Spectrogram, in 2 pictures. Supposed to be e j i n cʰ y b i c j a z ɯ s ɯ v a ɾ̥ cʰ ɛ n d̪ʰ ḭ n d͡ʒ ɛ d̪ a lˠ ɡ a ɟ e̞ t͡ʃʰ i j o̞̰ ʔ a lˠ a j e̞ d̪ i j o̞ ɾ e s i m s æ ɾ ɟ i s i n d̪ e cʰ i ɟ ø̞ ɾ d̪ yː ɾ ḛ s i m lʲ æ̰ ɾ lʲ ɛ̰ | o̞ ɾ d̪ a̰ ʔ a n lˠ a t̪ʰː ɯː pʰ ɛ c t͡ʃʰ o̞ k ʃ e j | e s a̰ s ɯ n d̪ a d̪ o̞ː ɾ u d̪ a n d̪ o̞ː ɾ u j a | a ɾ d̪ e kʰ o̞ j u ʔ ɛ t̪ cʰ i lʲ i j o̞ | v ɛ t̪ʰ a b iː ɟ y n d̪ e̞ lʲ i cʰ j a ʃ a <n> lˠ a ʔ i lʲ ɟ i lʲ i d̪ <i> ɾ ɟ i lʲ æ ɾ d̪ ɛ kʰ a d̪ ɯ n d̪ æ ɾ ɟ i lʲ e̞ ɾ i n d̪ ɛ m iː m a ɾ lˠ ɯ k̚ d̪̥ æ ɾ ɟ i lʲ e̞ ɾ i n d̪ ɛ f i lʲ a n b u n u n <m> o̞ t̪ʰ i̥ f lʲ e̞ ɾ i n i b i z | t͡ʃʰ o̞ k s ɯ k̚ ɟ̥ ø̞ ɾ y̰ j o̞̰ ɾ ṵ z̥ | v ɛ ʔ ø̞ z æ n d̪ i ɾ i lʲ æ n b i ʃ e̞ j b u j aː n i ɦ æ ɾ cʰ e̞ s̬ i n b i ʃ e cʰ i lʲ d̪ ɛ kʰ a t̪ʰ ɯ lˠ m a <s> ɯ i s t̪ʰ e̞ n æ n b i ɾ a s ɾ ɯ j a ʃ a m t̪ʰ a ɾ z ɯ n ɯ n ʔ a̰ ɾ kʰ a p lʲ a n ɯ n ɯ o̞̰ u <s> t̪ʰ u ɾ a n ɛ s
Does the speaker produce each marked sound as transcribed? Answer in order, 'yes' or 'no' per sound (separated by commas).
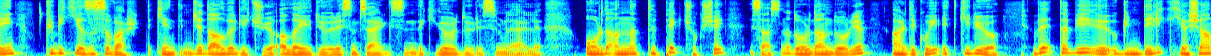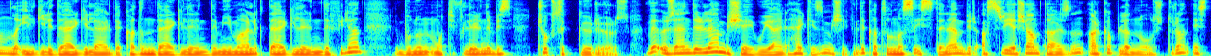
no, no, yes, yes, no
